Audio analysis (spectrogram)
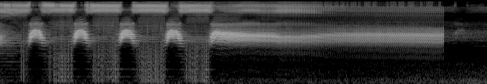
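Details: Shrill cicada calling, recorded on a Galaxy S24 Ultra: five pulsing buzzes about half a second apart merge into a steady high whine that cuts off abruptly near the end.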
